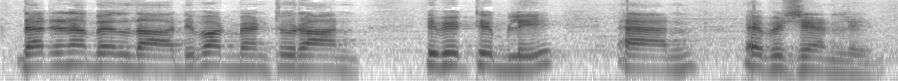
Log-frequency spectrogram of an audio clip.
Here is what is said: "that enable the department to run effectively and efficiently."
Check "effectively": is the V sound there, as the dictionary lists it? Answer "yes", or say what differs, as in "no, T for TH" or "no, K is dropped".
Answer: no, B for V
